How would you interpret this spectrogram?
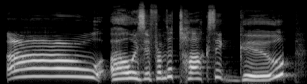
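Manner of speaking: loud, high burst of realization; sudden realization. Real, not acted. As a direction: it just clicked, blurt it out. Sudden realization during play.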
